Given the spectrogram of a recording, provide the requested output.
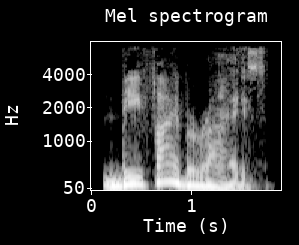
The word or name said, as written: defiberize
